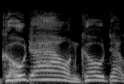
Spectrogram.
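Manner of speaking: very high, stretched, drawn-out holler. Retelling how a coach screamed from the sideline: imitating Kirby Smart screaming. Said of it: "he starts screaming".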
